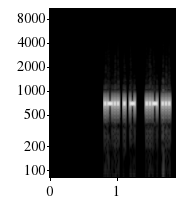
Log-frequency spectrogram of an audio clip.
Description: Morse code, heard as a keyed tone, about 50 wpm, 700 Hz. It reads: LET US
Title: Sentences from Top 1000 Words - Review Part 6 - 50wpm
